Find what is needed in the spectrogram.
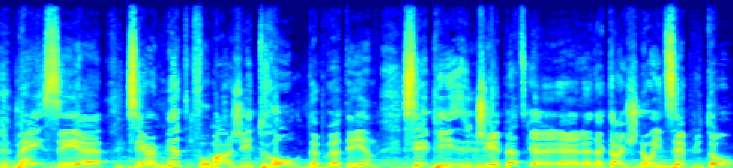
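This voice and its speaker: Over music in the background, a man speaks loudly at a fairly slow pace. His pitch is high, and his intonation is lively. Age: 40s. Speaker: chef. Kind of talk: cooking demonstration. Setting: live event with audience.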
